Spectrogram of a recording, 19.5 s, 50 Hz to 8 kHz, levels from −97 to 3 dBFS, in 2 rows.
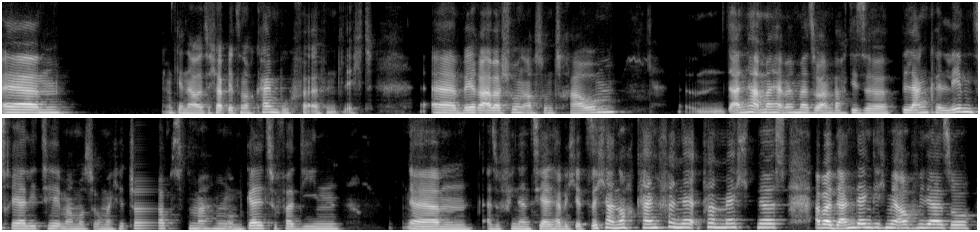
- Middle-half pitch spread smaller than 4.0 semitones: No, average, 5.0 semitones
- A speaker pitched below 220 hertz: Yes, medium, 185 Hz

